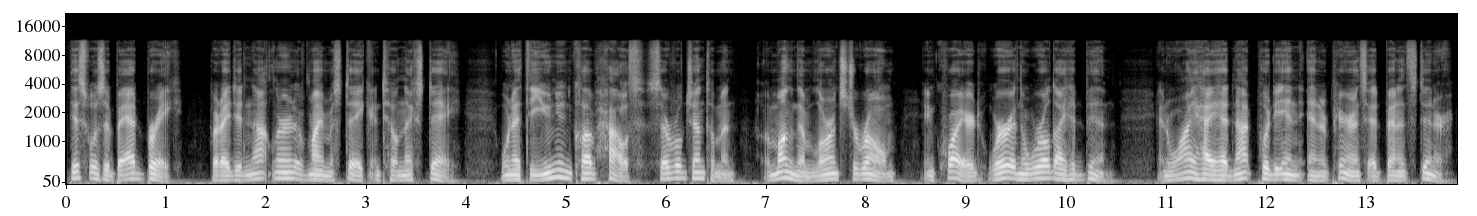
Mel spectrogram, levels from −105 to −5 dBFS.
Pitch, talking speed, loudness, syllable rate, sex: 105 Hz, 205 wpm, -20 LUFS, 5.7 syllables/s, male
